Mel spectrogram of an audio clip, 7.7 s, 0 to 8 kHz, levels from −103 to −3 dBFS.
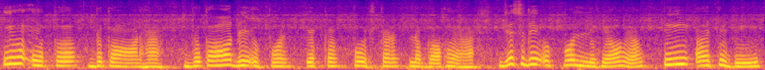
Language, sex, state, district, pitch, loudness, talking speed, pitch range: Punjabi, male, Punjab, Kapurthala, 175 Hz, -12 LUFS, 135 wpm, 165-200 Hz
